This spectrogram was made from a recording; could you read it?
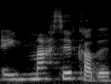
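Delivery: ordinary delivery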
